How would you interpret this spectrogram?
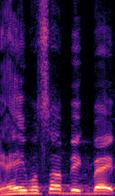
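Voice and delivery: gangster-style street talk. Speaker retells how a woman greets him in messages, gangster voice. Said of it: "She talks like a gangster".

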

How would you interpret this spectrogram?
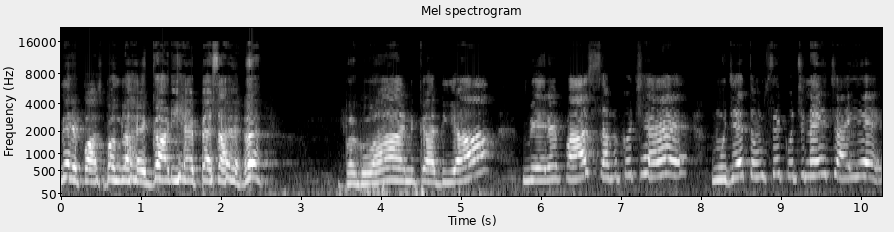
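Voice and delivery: self-assured, proud, boastful tone. Narrating a story, the Brahmin answers the king; speaking as the Brahmin. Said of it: "अरे फिर एक दिन राजा के द्वार में एक ब्राह्मण, एक पंडित जी आए। Mm-hmm. नाम अपना [name] बतलाए। / नाम अपना [name] बतलाए। / उसकी बात भी नहीं कर रही मैं।".

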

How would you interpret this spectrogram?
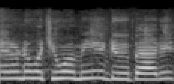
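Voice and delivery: shrill, loud, very high, poorly done dog voice. Speaker voices Buffy while trying to get the camera to focus, poor Buffy voice. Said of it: "that's a poor voice for her".

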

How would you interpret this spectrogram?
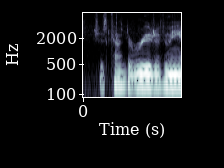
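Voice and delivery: normal talking voice

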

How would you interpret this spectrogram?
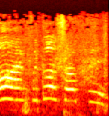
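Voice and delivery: put-on soft, high, babyish baby-talk voice. Customer playing shop at the till: baby voice. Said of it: "Don't do baby voice".

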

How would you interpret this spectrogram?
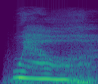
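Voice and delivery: sighed speech. A king finally turns to someone who shouted into his ear, sighing. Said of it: "sighed King Bertram".

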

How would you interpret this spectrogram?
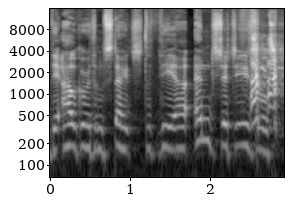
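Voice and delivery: put-on nerdy narrator voice. Explaining a game's algorithm, speaker slips into a nerdy David Attenborough voice. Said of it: "Do that nerd voice again. / That was like semi David Attenborough".

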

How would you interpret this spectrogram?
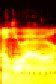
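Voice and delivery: choked-up voice, barely holding back tears. Thanking the host at the end of an interview: on the verge of tears. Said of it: "I can't really talk right now without crying".

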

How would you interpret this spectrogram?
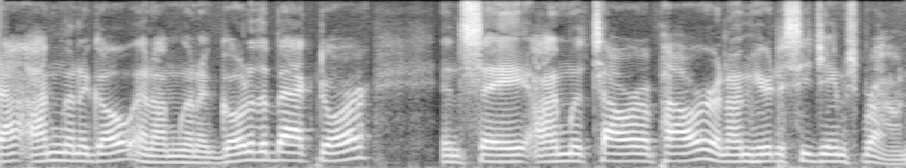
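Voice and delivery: ordinary delivery

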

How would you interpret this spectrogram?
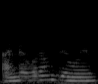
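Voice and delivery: ordinary delivery

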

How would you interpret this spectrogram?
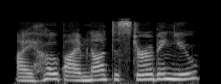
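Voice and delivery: ordinary delivery

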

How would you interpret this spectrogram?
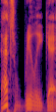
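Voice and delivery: play-acted earnest, worried, low, concerned tone. Retelling what a guy said on walking into the bathroom, mock-concerned. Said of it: "He said this like concerned".

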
